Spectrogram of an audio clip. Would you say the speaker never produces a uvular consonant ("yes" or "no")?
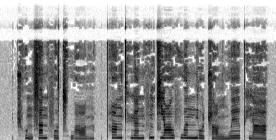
yes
